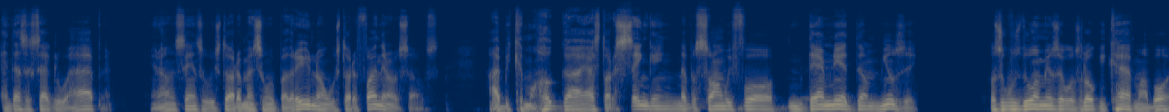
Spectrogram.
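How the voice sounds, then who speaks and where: A dark, mellow tone at a very fast pace, with a strong Dominican accent, ordinary pitch variation, and a very clean recording over a silent background. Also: man, fairly low pitch for a man. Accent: thick Dominican Spanish. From New York City. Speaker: music artist. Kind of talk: casual chat.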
